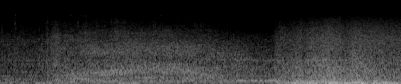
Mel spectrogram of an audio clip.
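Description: Water splashes and sprays heavily.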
